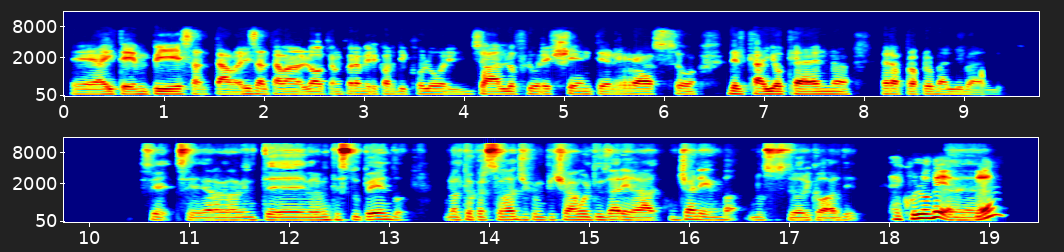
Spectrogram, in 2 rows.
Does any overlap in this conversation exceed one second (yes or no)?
no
